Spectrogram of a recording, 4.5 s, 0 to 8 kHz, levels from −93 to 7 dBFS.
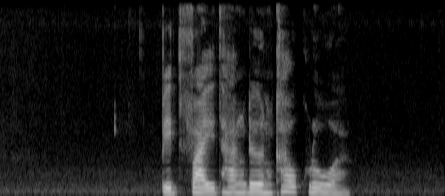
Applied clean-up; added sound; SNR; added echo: none; none; none; none.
